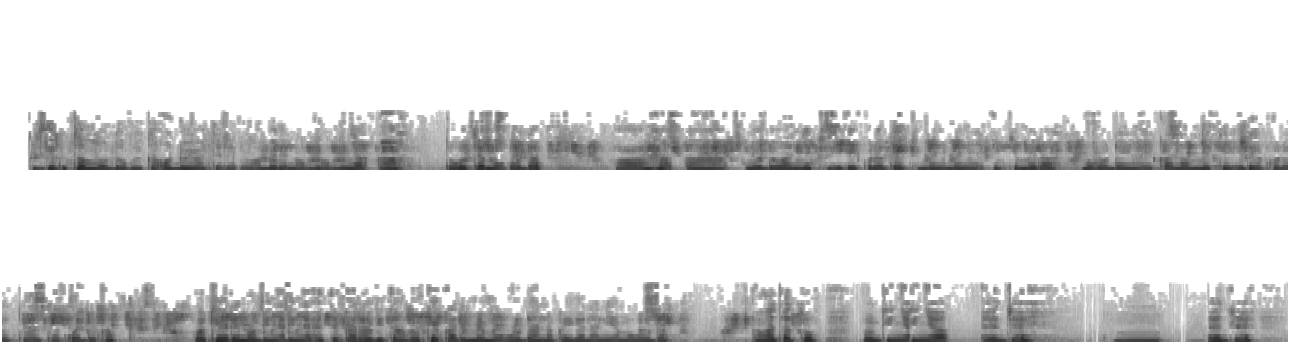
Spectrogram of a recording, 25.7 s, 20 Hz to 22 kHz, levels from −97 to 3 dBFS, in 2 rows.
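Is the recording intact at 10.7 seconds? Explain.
No. At 10.7 seconds, as across the whole clip, the speech is grainy, with rough distortion that follows its level. This is low bit depth without dither; the coarseness points to about 8 bits with plain rounding, leaving error roughly 30 dB below the signal. A spectrogram would show signal-shaped noise, and the waveform's quietest parts would show visible stair-steps.

The same moment also sounds watery and swirly, with smeared consonant onsets and nothing above 7.7 kHz. That points to heavy MP3 compression, likely at a low bitrate around 24 kbps. The encoder sheds treble and zeroes weak frequency lines frame by frame, which a spectrogram shows as a flat ceiling at 7.7 kHz over flickering, patchy energy below it.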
